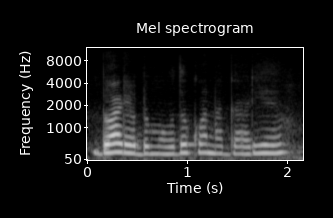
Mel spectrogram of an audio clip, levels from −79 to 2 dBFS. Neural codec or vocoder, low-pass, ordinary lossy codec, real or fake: autoencoder, 48 kHz, 32 numbers a frame, DAC-VAE, trained on Japanese speech; 10.8 kHz; none; fake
